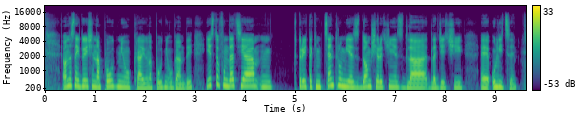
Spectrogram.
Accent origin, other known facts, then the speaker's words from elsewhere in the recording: Kraków, Lesser Poland, Poland; Bo ja jestem z Krakowa, teraz jesteśmy u Ludwika, czyli w Kielcach.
